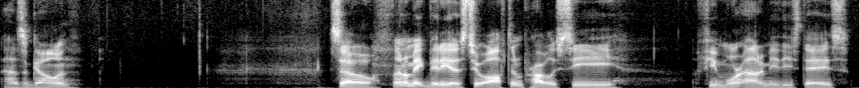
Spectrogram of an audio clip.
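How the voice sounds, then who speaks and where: Hoarse deep-voiced man musing casually. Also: normal speed, dry recording, clean studio sound. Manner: relaxed, rambling, repeats words while thinking, laughs softly. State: hoarse from a head cold. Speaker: spiritual author and video host. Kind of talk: casual unscripted monologue to camera. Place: home room.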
